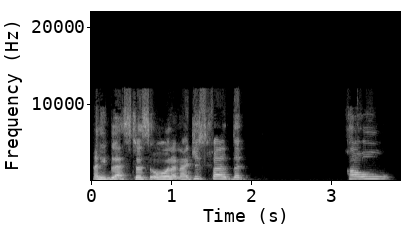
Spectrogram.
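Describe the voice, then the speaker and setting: A woman tells her story as a podcast guest, speaking at a middling pitch. She is earnest and pauses often, and she brings others' words to life as she recounts them. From Trinidad and Tobago. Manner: halting, with fillers and restarts. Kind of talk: conversational personal storytelling.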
